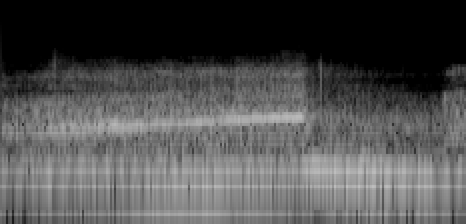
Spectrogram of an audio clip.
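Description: A radio taxi's engine hums steadily from inside the vehicle, a low continuous rumble with a gradually rising tone as it drives north on the Post Road, with no voices present.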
